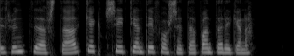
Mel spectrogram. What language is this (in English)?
Icelandic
